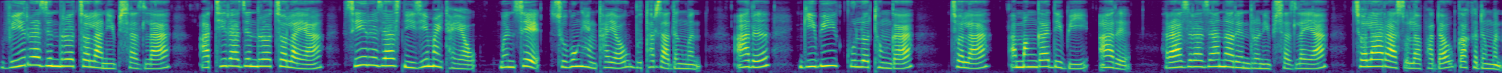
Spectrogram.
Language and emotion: Bodo, neutral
